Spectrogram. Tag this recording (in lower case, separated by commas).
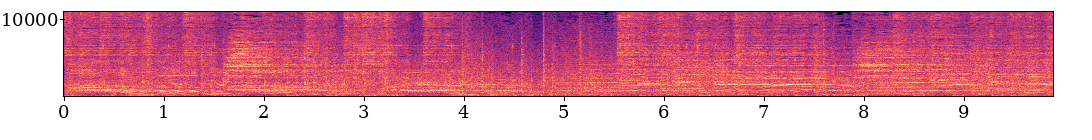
speech, music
